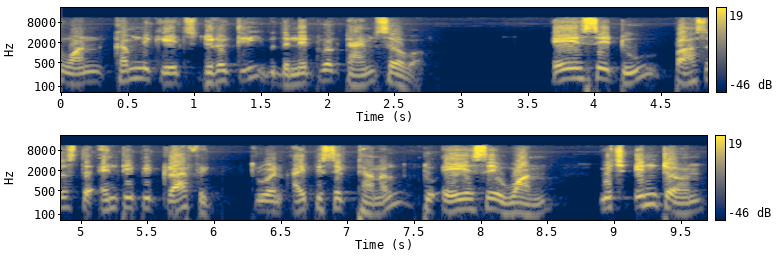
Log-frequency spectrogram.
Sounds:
Speech

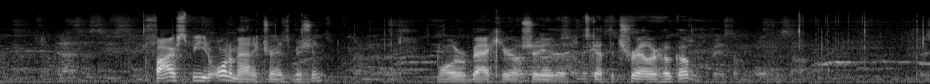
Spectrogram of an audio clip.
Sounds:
Music, Speech

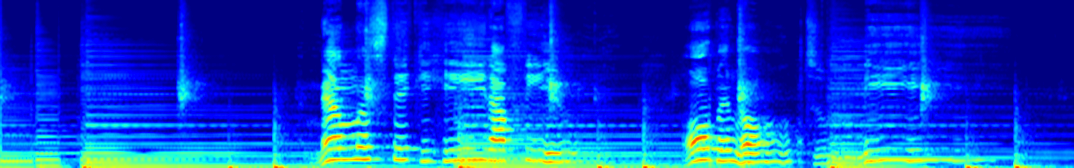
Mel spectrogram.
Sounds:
Music

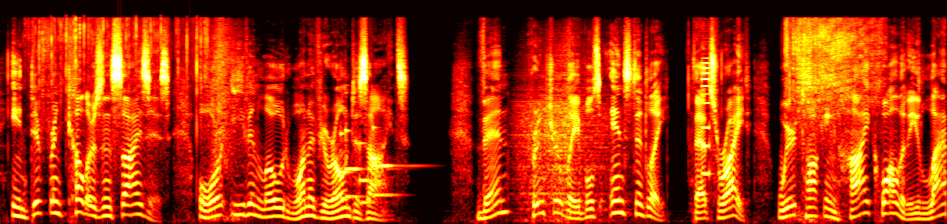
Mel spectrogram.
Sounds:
Speech

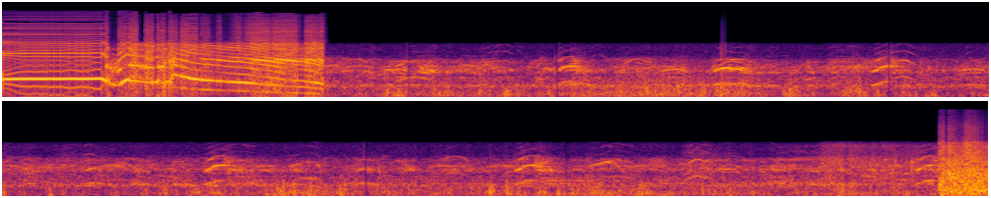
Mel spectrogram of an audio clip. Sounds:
Goose, Honk, Fowl

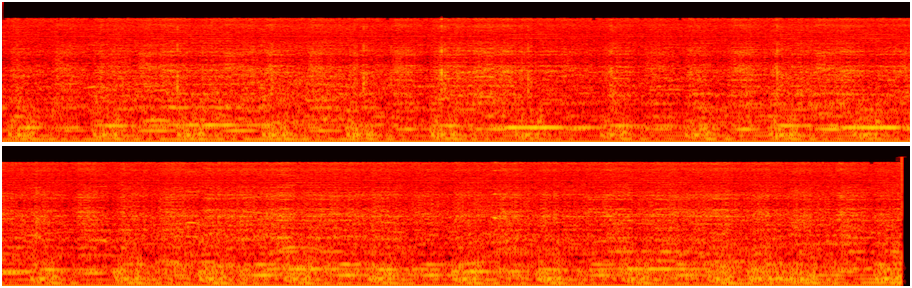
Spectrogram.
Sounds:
Music, Sound effect

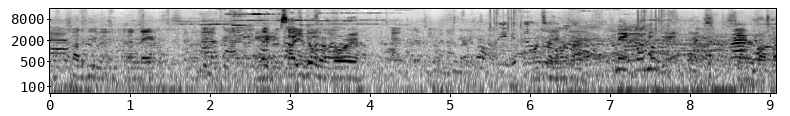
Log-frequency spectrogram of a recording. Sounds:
Speech

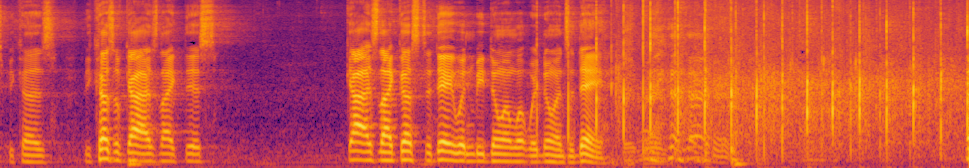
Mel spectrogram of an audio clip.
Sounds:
Speech

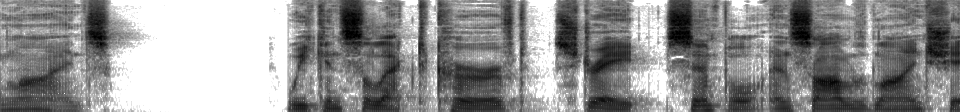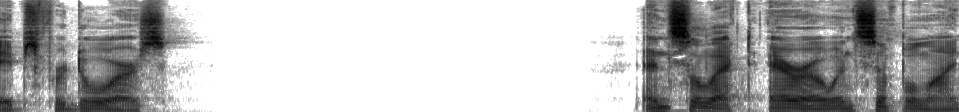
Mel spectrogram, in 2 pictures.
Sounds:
Speech

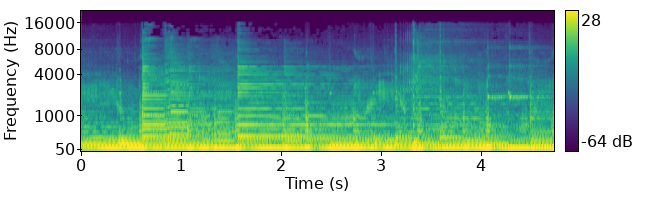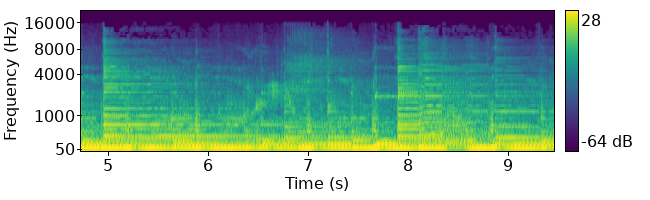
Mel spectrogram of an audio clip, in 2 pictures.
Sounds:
Music, Country

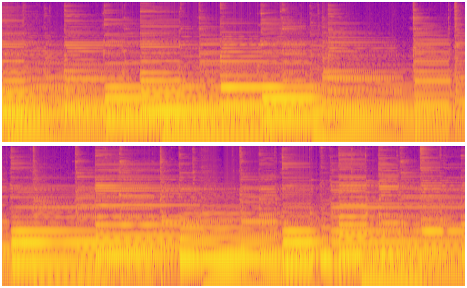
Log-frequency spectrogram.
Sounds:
Musical instrument, Plucked string instrument, Music, Strum, Guitar

